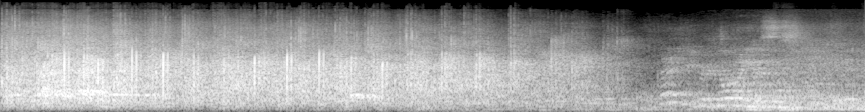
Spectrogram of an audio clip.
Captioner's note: applause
